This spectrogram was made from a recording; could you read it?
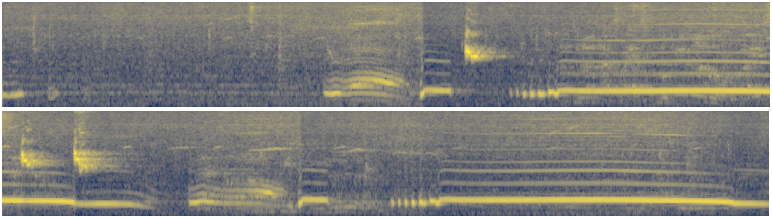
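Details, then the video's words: Pelung chicken crowing in a banana garden: two long, loud, steady mid-pitched crows, each held for about two seconds and dropping at the end, with shorter rough notes and a brief high call between them. "SUARA ASLI PUTER PELUNG"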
